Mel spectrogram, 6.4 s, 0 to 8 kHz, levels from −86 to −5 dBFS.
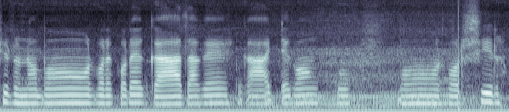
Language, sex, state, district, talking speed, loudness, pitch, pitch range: Chakma, female, Tripura, Dhalai, 105 wpm, -19 LUFS, 160 Hz, 150-165 Hz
